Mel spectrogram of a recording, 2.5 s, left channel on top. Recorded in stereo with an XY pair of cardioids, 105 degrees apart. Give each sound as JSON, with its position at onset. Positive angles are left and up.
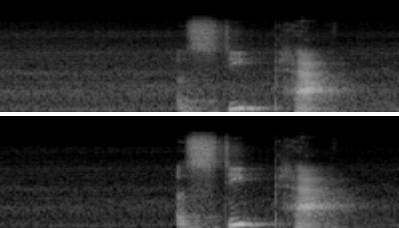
{"t": 1.1, "sound": "a man speaking", "azimuth_deg": -50, "distance_m": 0.8}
